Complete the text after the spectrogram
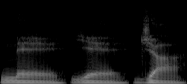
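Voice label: "neyeja", concatenated syllables; Affixing experiment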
